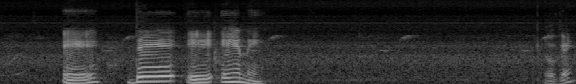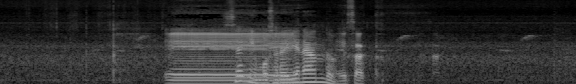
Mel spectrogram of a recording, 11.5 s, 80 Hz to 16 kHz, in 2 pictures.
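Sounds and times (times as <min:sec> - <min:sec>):
soft hiss: 0:00.0 - 0:11.5
speech: 0:00.6 - 0:02.7, 0:05.5 - 0:05.8, 0:07.4 - 0:09.6
small bird chirping: 0:02.6 - 0:02.9, 0:03.6 - 0:04.3, 0:05.1 - 0:05.6, 0:06.7 - 0:07.4, 0:09.6 - 0:11.3.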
